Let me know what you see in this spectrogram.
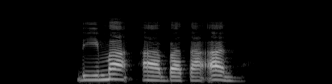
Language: Sakizaya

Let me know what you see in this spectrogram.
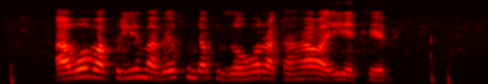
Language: Taita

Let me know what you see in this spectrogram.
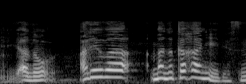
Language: Japanese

